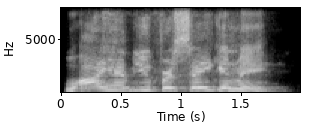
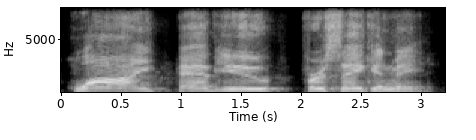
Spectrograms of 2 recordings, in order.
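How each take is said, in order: First: High, pleading cry to heaven; anguished cry. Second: Slow, drawn-out echo of the cry; slow lament. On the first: Jesus crying out to God, high and pleading. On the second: Jesus repeating his cry to God, slow and mournful. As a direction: let it sink, slow and mournful. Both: Retold or imitated. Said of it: "he would cry out".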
